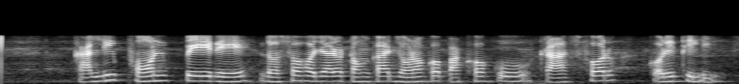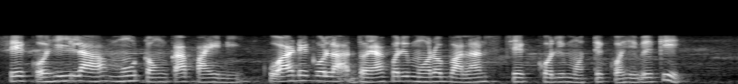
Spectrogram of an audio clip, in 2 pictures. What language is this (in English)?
Odia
